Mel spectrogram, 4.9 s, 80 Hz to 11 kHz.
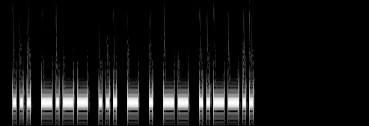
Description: Morse code, heard as a keyed tone, about 25 wpm, 700 Hz. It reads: SYSTEM?
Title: Sentences from Top 1000 Words - Review Part 5 - 25wpm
